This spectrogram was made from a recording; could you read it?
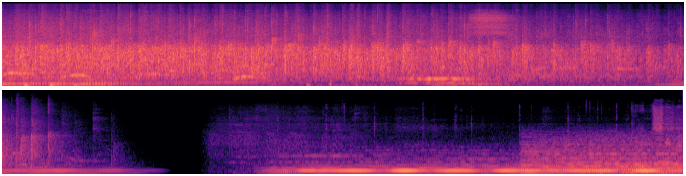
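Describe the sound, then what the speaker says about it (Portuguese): Dense congregational applause in a church at a Christmas service, loud and sustained for several seconds, then fading to near silence before voices and music resume. "Dê uma salva de palmas para Jesus"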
